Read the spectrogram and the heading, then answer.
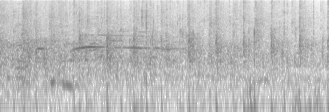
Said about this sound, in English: Let's give him a big round of applause for coming in. Thank you, guys.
